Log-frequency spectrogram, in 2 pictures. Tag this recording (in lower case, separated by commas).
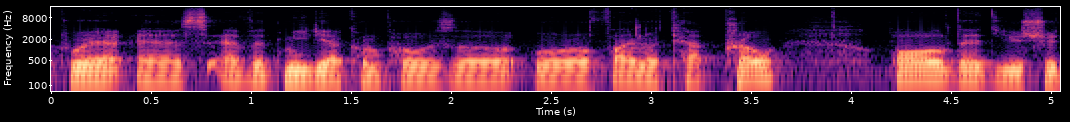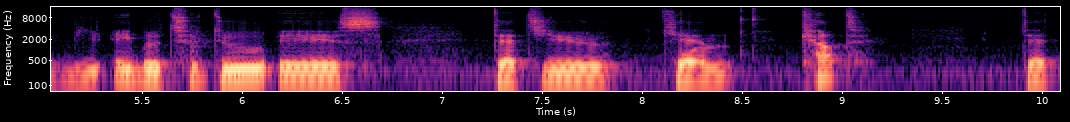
speech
